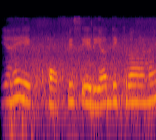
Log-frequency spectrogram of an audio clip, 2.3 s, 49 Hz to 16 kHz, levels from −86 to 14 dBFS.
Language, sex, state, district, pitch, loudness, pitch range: Hindi, female, Punjab, Pathankot, 240 Hz, -16 LUFS, 225-250 Hz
